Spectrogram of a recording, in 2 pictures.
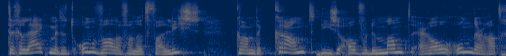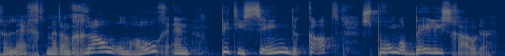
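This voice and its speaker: Calm reader for a live short-story evening, measured delivery. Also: mid-range voice. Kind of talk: reading a short story aloud at a literary evening.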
